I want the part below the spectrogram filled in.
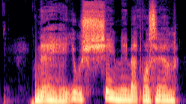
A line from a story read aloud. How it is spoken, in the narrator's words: replied Sir Andrew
